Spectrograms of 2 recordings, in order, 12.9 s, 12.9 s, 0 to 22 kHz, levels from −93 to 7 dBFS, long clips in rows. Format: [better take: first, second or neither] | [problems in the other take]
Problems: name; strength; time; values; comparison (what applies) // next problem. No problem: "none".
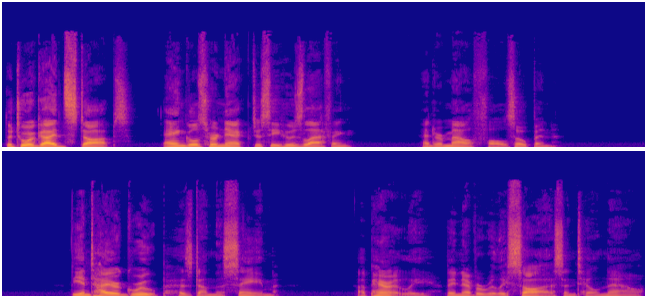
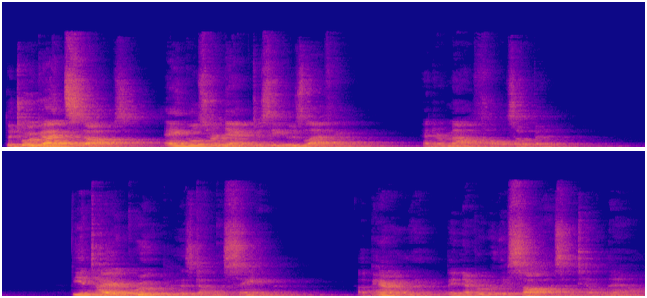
first | off-mic speech; far // room echo; noticeable; dies away in 1.1 s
